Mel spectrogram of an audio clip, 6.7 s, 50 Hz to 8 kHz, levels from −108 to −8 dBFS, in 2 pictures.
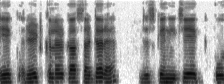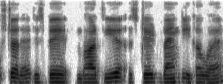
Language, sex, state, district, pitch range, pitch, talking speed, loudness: Hindi, male, Chhattisgarh, Raigarh, 125-140 Hz, 130 Hz, 160 wpm, -18 LUFS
